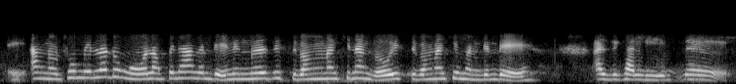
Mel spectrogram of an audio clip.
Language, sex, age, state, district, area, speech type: Bodo, female, 18-30, Assam, Chirang, urban, conversation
